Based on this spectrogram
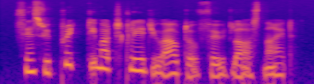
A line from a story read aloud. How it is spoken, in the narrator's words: chuckled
